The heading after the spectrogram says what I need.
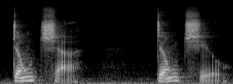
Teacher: When one word ends in T and the very next word starts with Y, we create a ch sound. For example, don't you often sounds like don't ya or don't you.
